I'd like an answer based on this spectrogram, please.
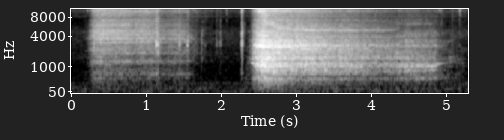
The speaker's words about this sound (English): Take a deep breath.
